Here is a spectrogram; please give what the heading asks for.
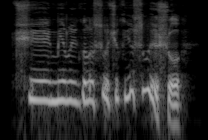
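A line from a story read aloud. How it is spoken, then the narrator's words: Cheerful reply. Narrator (Russian): радостно откликнулся ловец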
